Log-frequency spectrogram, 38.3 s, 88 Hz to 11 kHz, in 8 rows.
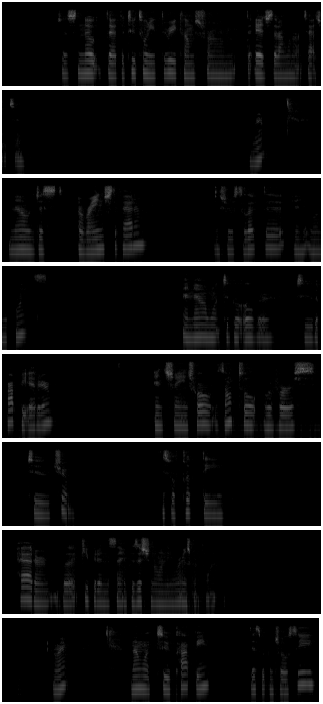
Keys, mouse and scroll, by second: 6.7-9.2 middle drag, 10.8-19.1 drag, 26.3 click, 37.5 ctrl+c.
